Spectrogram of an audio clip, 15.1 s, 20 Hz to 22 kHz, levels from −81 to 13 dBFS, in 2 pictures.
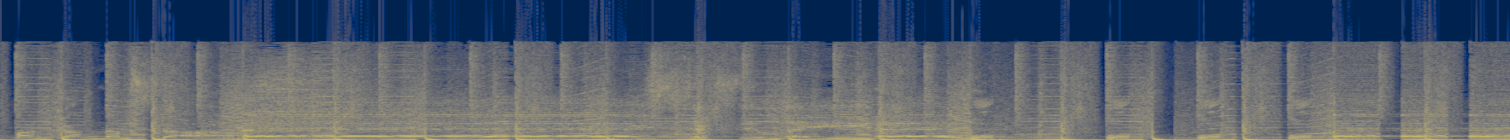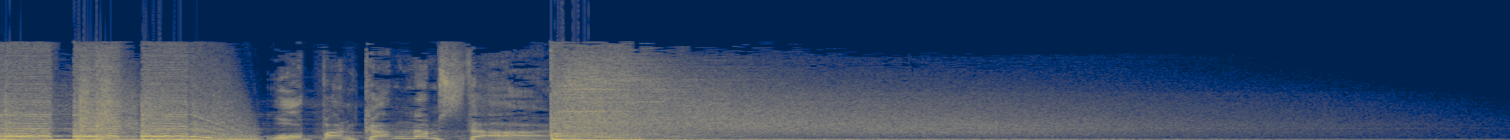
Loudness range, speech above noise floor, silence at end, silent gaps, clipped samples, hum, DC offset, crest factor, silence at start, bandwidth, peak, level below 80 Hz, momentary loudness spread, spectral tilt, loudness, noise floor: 15 LU; 36 dB; 1.65 s; none; 0.3%; none; under 0.1%; 10 dB; 0 s; 16.5 kHz; 0 dBFS; -16 dBFS; 15 LU; -4 dB/octave; -10 LUFS; -47 dBFS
